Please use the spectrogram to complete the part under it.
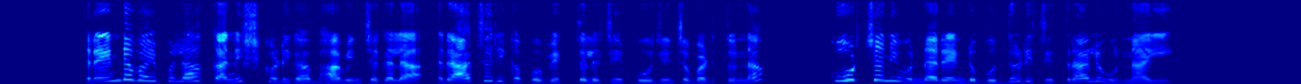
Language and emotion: Telugu, neutral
